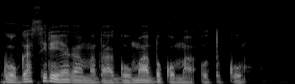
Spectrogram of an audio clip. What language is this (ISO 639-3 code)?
kik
